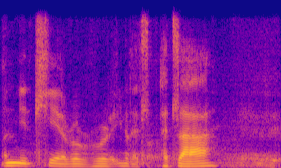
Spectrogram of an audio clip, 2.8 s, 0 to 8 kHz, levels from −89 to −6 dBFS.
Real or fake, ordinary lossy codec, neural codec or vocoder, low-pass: fake; Opus, 64 kbps; codec, 16 kHz, 0.8 kbps, ZipCodec; 7.2 kHz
